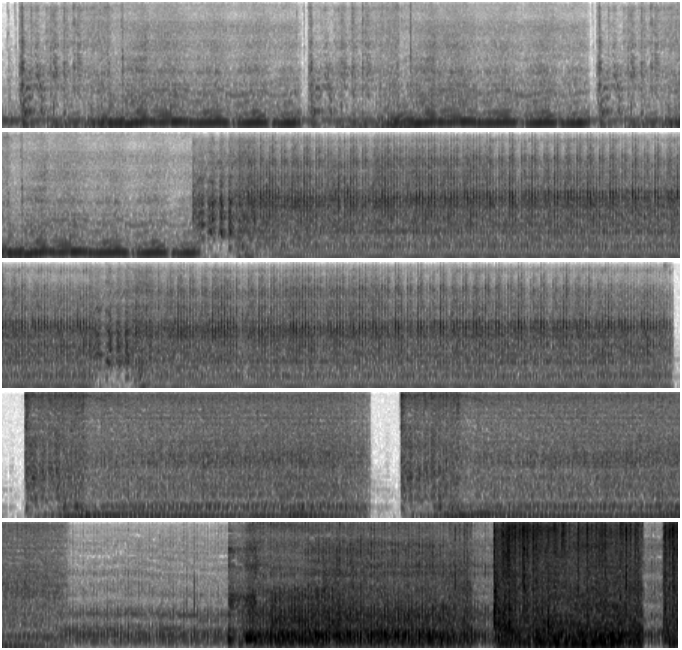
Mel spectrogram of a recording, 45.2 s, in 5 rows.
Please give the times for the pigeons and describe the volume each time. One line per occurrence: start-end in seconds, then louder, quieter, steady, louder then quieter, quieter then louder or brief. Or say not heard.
40.2-45.1 louder.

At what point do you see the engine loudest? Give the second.
41 s.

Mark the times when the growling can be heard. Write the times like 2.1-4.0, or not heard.
39.1-40.6.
